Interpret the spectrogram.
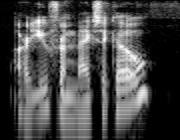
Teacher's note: notice how the intonation will rise but not fall at the end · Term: rising intonation pattern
